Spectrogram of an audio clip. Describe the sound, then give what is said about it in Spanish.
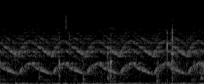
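An ambulance siren yelps in a fast, steady up-and-down warble, cycling about twice a second; it sounds a bit faint, with no voices over it. “Ahora aguanta que ya llegó la ambulancia.”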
